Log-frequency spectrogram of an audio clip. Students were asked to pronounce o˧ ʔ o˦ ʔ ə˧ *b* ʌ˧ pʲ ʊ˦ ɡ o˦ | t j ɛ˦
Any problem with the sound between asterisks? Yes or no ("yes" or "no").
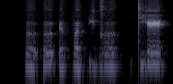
yes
